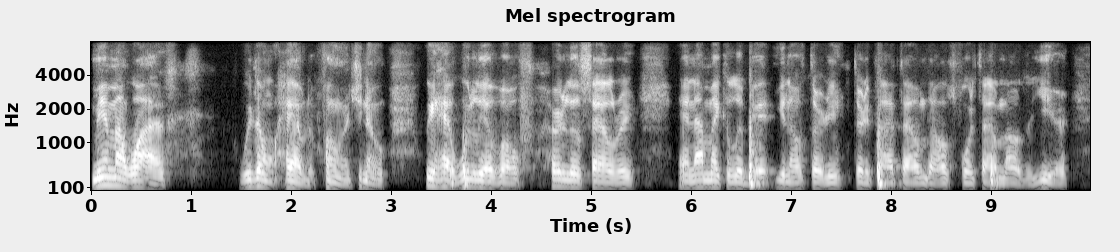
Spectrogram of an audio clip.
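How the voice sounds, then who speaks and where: In a Southern US accent, a man talks fairly quickly with a dark, mellow tone, in a dry, close sound with no echo. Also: medium pitch for a man, ordinary pitch variation. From Florida. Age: 60s. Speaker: property owner at code hearing. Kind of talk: testimony. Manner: halting.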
